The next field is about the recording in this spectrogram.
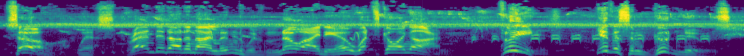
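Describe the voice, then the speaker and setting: A commanding game-cartoon soldier with a sarcastic streak. He talks at a slow pace with lively swings in pitch, over loud ambient noise. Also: exaggerated voice. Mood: sardonic. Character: gruff wisecracking male soldier squad leader. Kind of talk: animated action game cutscene acting. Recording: loud outdoor ambience and effects behind.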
